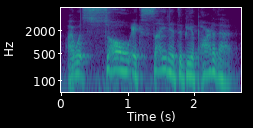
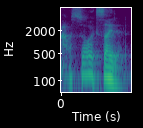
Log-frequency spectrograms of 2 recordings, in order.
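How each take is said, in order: First: Higher, exaggerated thrill; big excitement. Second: Slightly raised excitement; a touch of enthusiasm; a bit excited. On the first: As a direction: sell it to a huge crowd. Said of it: "If it's fifteen thousand people, you'll be like". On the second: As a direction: keep it modest, for a small room. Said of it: "If it's fifteen people, you might be like". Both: Shown as a demonstration.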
